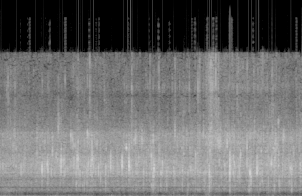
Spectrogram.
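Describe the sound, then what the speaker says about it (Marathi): Crushed garlic and green chili frying in hot oil for a Konkan monsoon wild-vegetable dish, a steady close sizzle with crackling pops and light stirring, no voices. "तेल तापलं की आता आपल्याला ह्याच्यात लसूण टाकायची आहे."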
